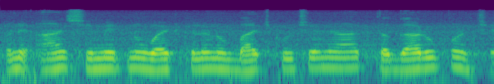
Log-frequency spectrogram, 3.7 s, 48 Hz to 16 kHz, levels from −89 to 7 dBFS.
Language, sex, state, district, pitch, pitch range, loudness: Gujarati, male, Gujarat, Gandhinagar, 145 Hz, 135-150 Hz, -15 LUFS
